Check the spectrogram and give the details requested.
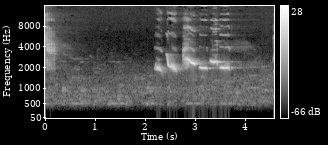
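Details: Blackbird with one brief phrase of clear, mellow whistled notes gliding downward in steps after a quiet pause, set against faint background hiss.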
